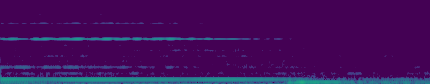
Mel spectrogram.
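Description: Wind ensemble playing a very soft passage: a held chord fades away about a second in, and a low note comes in near the end.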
